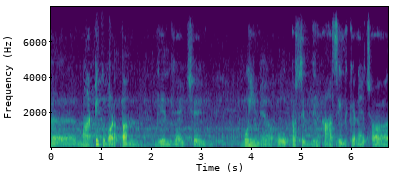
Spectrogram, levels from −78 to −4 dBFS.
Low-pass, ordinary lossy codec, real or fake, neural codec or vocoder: 7.2 kHz; Opus, 16 kbps; fake; vocoder, 22.05 kHz, 80 mel bands, HiFi-GAN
